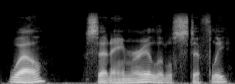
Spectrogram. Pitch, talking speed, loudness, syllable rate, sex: 100 Hz, 155 wpm, -17 LUFS, 5.4 syllables/s, male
